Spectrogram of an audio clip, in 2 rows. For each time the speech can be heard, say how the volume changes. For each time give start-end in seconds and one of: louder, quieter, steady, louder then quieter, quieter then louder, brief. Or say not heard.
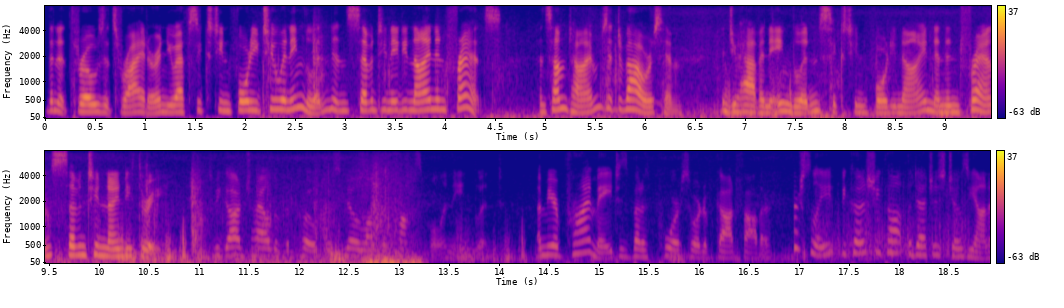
0.0-18.8 quieter.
